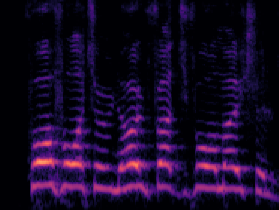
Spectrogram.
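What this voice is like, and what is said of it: Imitates another person's voice. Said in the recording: “your famous impression of the Everton manager ... do a better Dash impression ... That was good.”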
